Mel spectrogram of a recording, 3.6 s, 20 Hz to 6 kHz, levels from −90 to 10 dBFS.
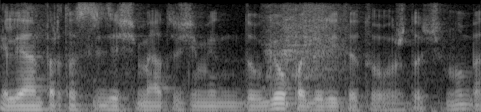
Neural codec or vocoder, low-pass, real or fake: none; 5.4 kHz; real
